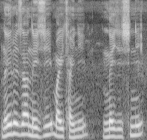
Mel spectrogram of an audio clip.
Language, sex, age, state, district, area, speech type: Bodo, male, 45-60, Assam, Baksa, rural, spontaneous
